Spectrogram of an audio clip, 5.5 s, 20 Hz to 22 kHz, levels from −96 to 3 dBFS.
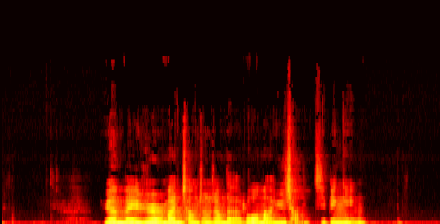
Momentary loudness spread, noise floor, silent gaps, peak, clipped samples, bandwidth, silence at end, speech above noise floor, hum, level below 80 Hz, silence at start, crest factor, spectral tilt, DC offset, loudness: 13 LU; -61 dBFS; none; -2 dBFS; under 0.1%; 7.6 kHz; 0.5 s; 43 dB; none; -54 dBFS; 1.3 s; 18 dB; -8.5 dB/octave; under 0.1%; -20 LUFS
